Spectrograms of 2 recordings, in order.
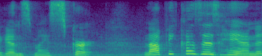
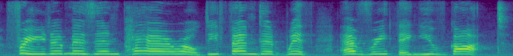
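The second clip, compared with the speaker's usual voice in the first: higher, louder cry; excited shouting; 10 semitones higher, 7 dB louder than usual. Acted. Jamie waving his arms, shouting the slogan. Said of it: "waved his arms wildly".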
